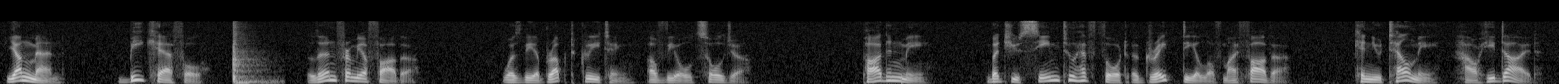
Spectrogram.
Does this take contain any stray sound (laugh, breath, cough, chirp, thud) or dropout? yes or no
yes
